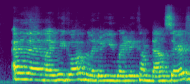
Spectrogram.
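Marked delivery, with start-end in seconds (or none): none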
